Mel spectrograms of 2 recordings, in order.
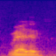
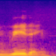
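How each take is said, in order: First: The name is said the local way. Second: The name is said the way it looks. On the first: This is the real pronunciation. The speaker calls it right. "but it's" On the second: This is how it looks like it should be said. The speaker calls it wrong. "Looks like you should say"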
